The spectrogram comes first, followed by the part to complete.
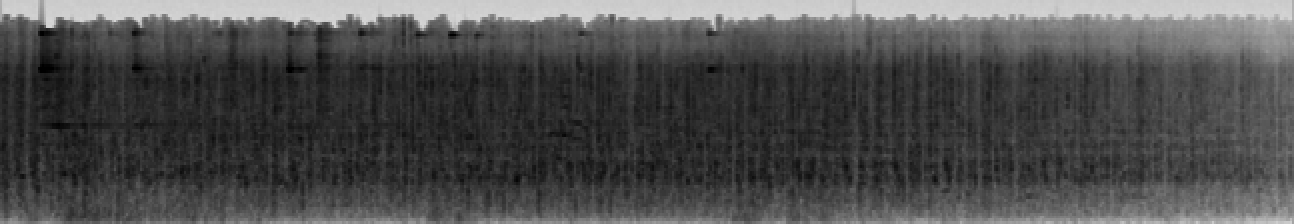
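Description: Hooves of Camargue horses and bulls running on a paved lane: a dense, rapid clatter, fading out near the end.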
